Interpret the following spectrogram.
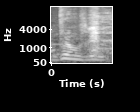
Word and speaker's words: boulangerie: La boulangerie. La boulangerie, exactement. En fait, il y a beaucoup de E C'est les E qui sont souvent... qu'on saute. Enfin, ils sautent, on ne les prononce pas.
